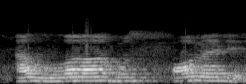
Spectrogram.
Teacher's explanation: Sotnya harus ada sofirnya, suara tajam.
